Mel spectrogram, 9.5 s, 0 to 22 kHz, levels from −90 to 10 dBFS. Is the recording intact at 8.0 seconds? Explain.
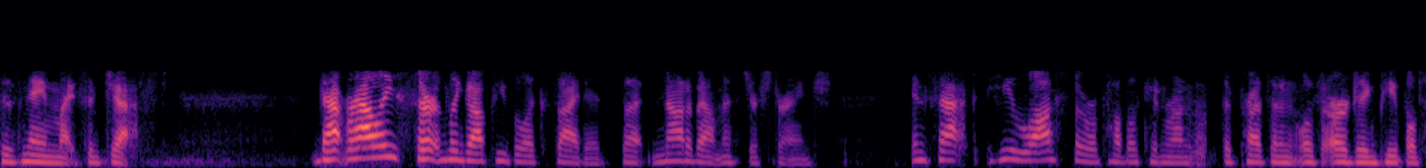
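No. From 7.92 to 8.08 s the speech is smeared into a buzzy tone or coloured noise, then fades and stays weak. This is VoIP packet loss concealed by the speech codec: about 120 ms went missing in gaps scattered over 160 ms, the longest run 60 ms, and the decoder filled them by repeating its last pitch and filter at falling gain. Throughout, the G.729 codec also makes the speech rough and synthetic and removes everything above 4 kHz, because it rebuilds the voice from a few pulses per frame at 8 kbit/s.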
